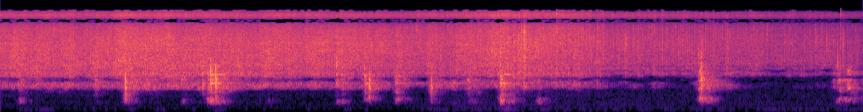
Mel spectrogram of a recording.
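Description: Chopped onions, green chillies and dals sizzling in oil in a stainless steel kadai, stirred with a wooden spatula that scrapes and knocks against the pan at irregular moments. The sizzle slowly dies down toward the end.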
